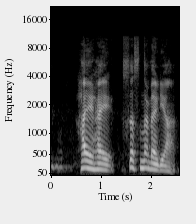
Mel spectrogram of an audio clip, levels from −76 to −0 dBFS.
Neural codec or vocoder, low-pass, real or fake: codec, 24 kHz, 0.9 kbps, WavTokenizer, small release; 10.8 kHz; fake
